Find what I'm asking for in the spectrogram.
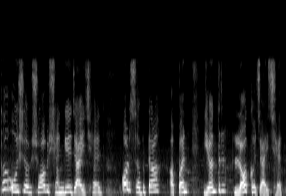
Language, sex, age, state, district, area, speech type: Maithili, female, 30-45, Bihar, Madhubani, rural, spontaneous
